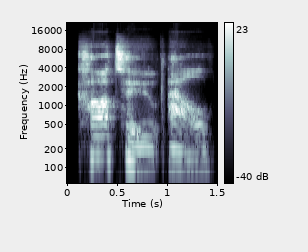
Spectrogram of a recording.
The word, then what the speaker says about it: Khartu-Al: Now help me, Jale, if I'm not pronouncing this correctly. Is the Qatar? Yeah, so Khartu-Al is the model we have now.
